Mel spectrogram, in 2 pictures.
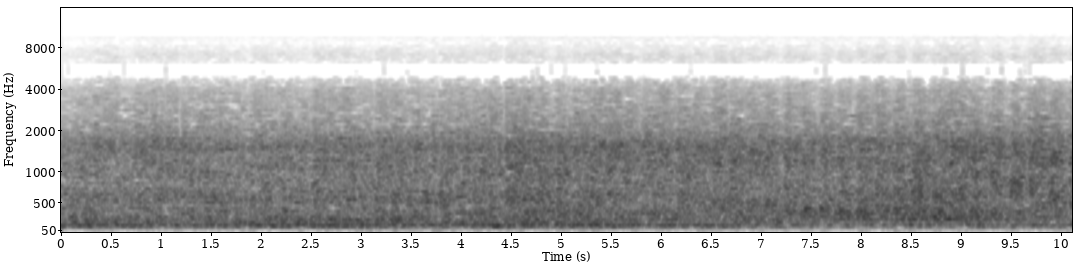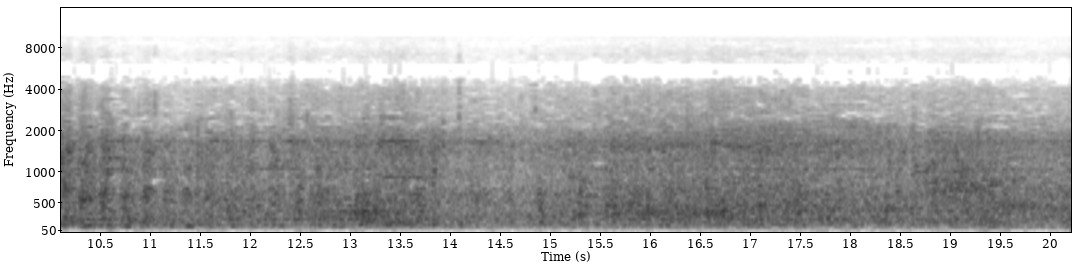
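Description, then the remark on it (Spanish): A freight train rumbles past with a steady, loud roar and rhythmic rattling of wagons, continuous for the whole stretch with a brief dip in intensity midway. “Y tiene que ser un tren de carga, porque no es hora de que pase el pasajero.”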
